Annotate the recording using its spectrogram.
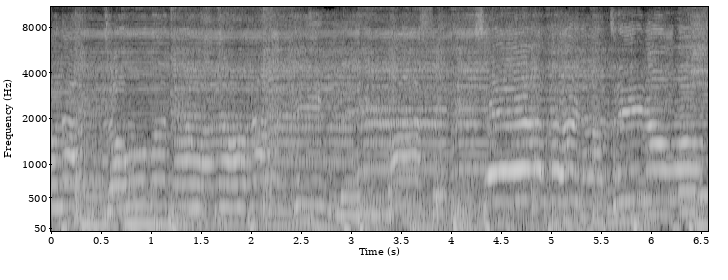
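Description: Live swing band playing, with a woman singing lead over saxophones, guitar, upright bass and drums.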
